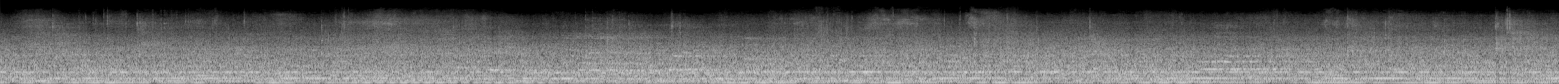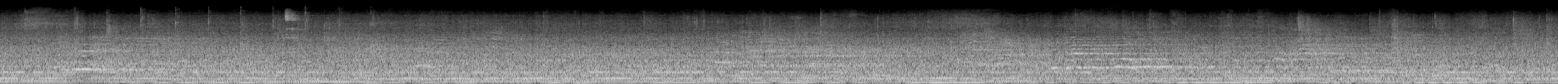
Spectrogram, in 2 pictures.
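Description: Indoor ice rink ambience: a steady low hum, with voices of players and spectators over it.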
